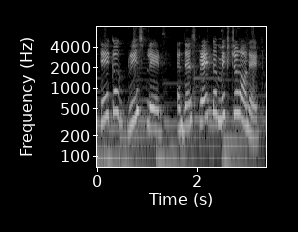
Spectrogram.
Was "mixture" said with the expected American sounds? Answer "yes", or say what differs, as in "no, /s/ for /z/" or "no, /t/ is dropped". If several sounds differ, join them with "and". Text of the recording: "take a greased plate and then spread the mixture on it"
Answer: yes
